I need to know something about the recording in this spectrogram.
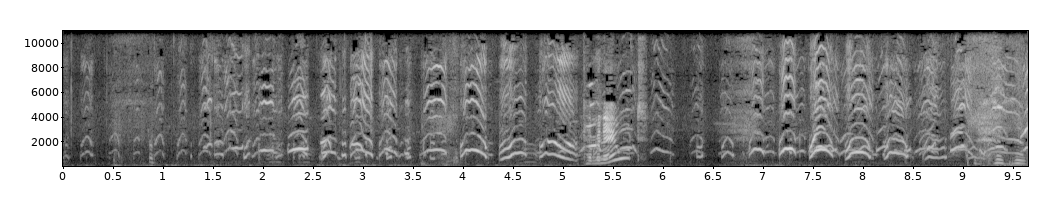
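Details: Whining litter of ten lemon and tricolor Beagle puppies, first time trying food, fussing with dense overlapping high arched whimpers and squeals, steady throughout, plus faint rustling.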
